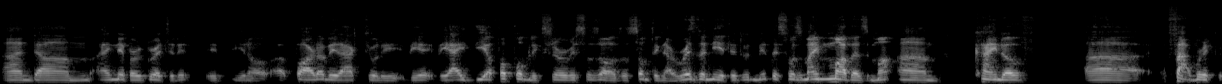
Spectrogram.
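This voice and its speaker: A middle-aged man with a Jamaican accent, answering interview questions in a measured, reflective way, often pausing with fillers and restarts. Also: fairly low pitch, little pitch movement, fairly bright tone. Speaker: interview guest, author.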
